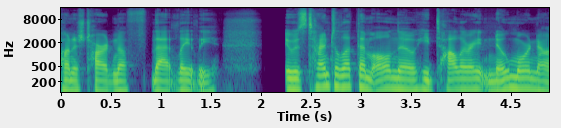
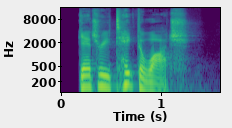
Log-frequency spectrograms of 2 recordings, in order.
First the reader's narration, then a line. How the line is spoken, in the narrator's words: Kyle snapped at him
